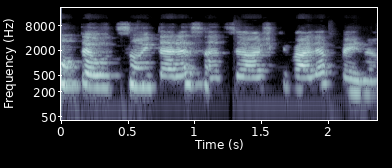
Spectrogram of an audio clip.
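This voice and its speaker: A woman with a Recife accent and ordinary pitch variation. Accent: Recife (Pernambuco). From Recife, Pernambuco, Brazil. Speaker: project manager at an advertising agency. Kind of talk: podcast interview.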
